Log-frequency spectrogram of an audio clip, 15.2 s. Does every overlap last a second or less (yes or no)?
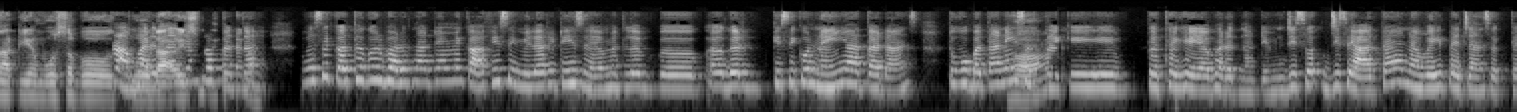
no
